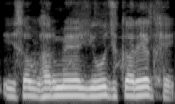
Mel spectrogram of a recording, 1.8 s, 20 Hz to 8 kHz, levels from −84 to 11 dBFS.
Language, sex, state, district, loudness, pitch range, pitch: Magahi, male, Bihar, Lakhisarai, -13 LUFS, 180-195 Hz, 185 Hz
